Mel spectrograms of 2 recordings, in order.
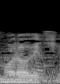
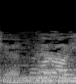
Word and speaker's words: Morović: Ne može dugačko, nego kratko. – Kako se akcentuje, kažete? – Morović. – Morović.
